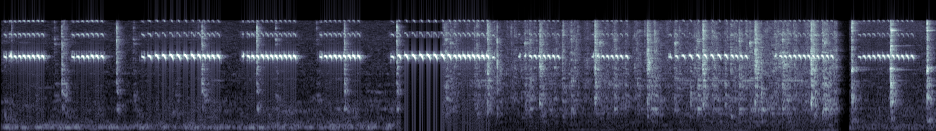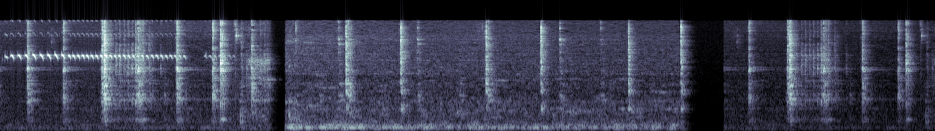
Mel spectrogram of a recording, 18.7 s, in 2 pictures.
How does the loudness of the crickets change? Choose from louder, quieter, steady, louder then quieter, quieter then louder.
quieter.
